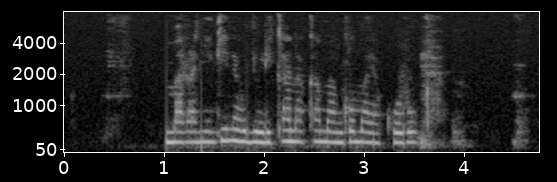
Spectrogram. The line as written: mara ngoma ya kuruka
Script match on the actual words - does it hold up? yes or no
no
